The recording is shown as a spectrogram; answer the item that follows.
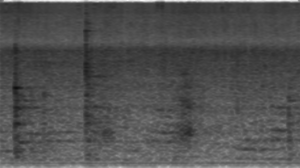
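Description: Spiced chicken pieces sizzle in a pan while a spoon stirs and scrapes, a steady frying hiss broken by a few sharp utensil clanks, close up with no talking.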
